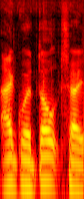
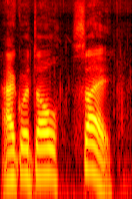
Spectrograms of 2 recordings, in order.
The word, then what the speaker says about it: Agua Dulce: miles-ish, into Agua Dulce, which I first pronounced as Agua Dolce because it's kind of, that's how I thought it was pronounced. C, E, Italian, Latin, it's more of a hard C I would have thought. But no, Agua Dulce, D-U-L-C-E.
